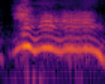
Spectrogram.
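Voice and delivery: very high, shrieked imitation neigh; horse whinny. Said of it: "And the horses shy".

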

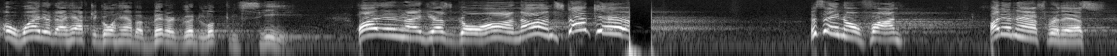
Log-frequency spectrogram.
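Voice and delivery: high, loud self-pitying whine; Simon complaining. Acted. Simon griping at carrying the cross. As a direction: moan like you're stuck. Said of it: "He said".

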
